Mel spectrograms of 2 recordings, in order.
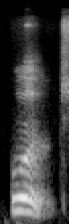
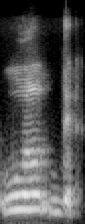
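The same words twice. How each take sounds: First: "would" dibaca "wud", L tidak dibunyikan; L pada "would" diam; would tanpa L. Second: Would diucapkan dengan bunyi L; L dalam "would" ikut dibunyikan; salah ucap would. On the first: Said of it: "L-nya itu silent". (ucapan benar "would" tanpa L) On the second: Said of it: "nggak ada L-nya". (contoh salah, "would" dengan L terdengar) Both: Shown as a demonstration.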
